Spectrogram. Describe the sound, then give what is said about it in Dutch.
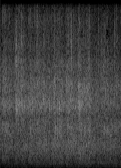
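Applause rises from an audience welcoming a guest at a church gathering: a steady, dense wash of many hands clapping at an even level throughout, with no talking over it. “En laat hem een applaus geven.”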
